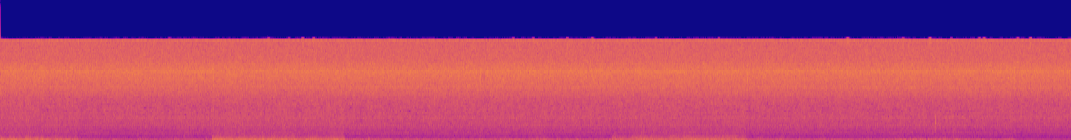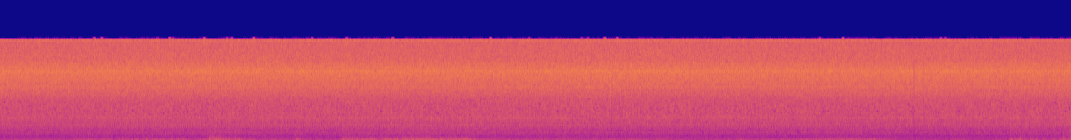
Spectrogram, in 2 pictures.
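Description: Wind buffeting an open microphone in irregular low rumbling gusts of a second or two each, the strongest in the first half, over a steady hiss.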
